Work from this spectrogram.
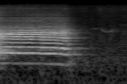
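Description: One short, close sheep bleat with a wavering, nasal tone, then quiet.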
